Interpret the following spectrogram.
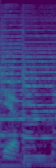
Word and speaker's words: gib: To me, it just doesn't sound right pronouncing it Jib. It's like, oh, Jib. Like the jib of your boat. Yeah, no, I call it Gib.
